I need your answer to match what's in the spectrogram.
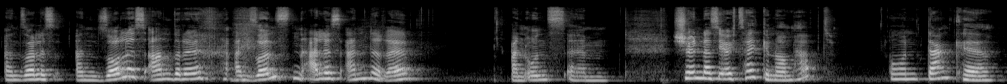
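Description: A woman's voice: on the high side, animated, takes it slowly. A young woman co-hosting a podcast, teasing in a mock-dramatic, sulky way. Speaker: podcast co-host. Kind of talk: casual chat.

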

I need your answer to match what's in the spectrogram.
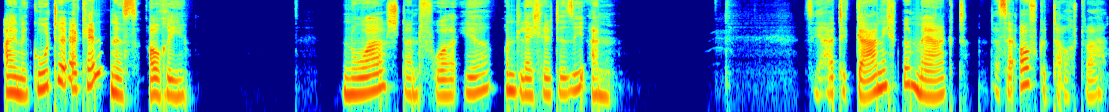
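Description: Slow, calm woman storyteller. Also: medium pitch, no echo, clean studio sound. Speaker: narrator. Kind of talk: storybook reading.

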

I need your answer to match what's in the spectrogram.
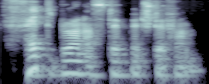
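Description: A man co-hosting a casual podcast, telling stories with lively acted-out voices. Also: medium pitch, takes it slowly, creaky. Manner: animated storyteller, acts out quoted voices. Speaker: podcast co-host. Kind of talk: casual chat, storytelling.

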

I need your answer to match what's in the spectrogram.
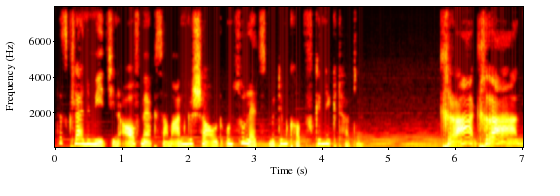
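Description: A woman hosting a children's podcast, telling a fairy tale in a gentle, hushed bedtime voice. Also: mid-range voice. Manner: soft, warm and hushed, addressing a child. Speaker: podcast host and storyteller.

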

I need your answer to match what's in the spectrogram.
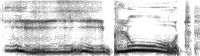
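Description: A man's voice: medium pitch, very animated, slow pace, vocal fry, a bit bright, slightly rough, dry recording, studio quality, full character voice. Man voicing a curious little bear cub. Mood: eager. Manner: whiny and eager.

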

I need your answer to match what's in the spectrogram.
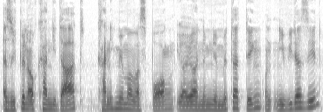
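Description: A man's voice: mid-range voice, fairly quick, darkish tone, no room sound. A man co-hosting a casual podcast, laid-back and teasing in conversation. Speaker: podcast co-host. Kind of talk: casual chat.

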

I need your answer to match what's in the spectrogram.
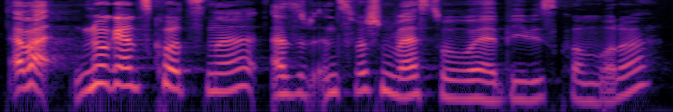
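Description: A woman's voice: mid-range voice, lively intonation, fast talker. A woman cohosting a casual podcast, teasing and laughing often. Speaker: podcast co-host.

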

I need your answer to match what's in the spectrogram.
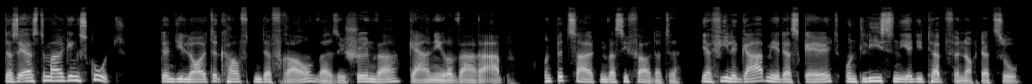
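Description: A man narrating a fairy tale audiobook in a calm, measured storytelling manner. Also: mid-range voice, no room sound, studio quality.

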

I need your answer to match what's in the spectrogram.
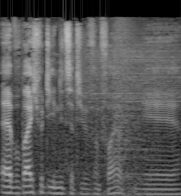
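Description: A man running a tabletop game as game master, talking in a halting way with many fillers. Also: steady tone, soft background music. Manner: hesitant, many fillers, jumps into high shouted character voices.

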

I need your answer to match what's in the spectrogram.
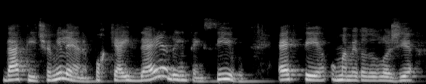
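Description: A woman with a Brazilian Portuguese accent runs a live online English lesson. She drills each sound patiently and repeats words slowly so learners can copy her. The stream audio is dull and lo-fi. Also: medium pitch, lively intonation, warm tone. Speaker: English teacher.

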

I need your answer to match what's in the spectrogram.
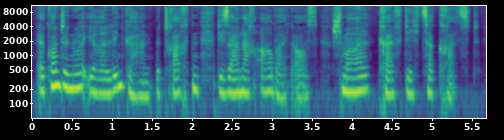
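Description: A woman narrating an audiobook in a calm, even storytelling manner. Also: fairly low pitch, a little slow, dry recording. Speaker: audiobook reader.

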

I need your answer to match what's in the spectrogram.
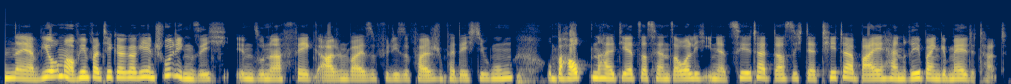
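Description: Smooth-voiced female podcast co-host. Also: lowish voice, quick pace, few pauses, no room sound. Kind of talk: casual podcast chat.

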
